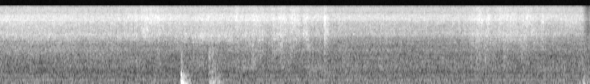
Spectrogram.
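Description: Kitchen sink faucet running a steady stream of cold water into the sink to fill a bowl of leafy greens for soaking, with two short knocks about four seconds in. The water shuts off suddenly at the very end.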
